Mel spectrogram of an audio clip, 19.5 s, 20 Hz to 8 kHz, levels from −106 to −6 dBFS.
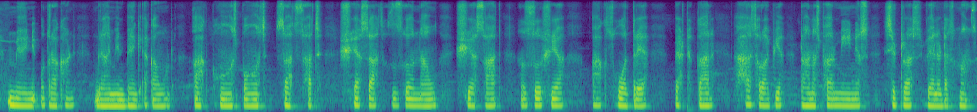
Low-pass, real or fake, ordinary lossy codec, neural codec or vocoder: none; real; none; none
